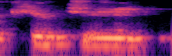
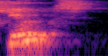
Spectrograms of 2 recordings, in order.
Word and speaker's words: Qt: And then I have actual QT windows. It should be pronounced cute, but nobody said that.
